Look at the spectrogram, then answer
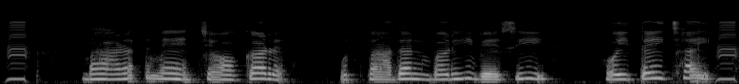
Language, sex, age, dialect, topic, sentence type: Maithili, male, 31-35, Bajjika, agriculture, statement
